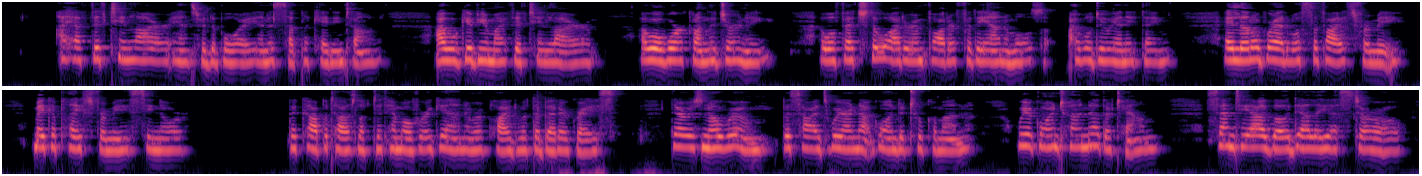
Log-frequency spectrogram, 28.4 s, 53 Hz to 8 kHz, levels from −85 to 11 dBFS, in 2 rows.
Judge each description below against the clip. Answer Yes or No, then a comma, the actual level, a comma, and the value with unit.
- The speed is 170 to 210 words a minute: Yes, average, 180 wpm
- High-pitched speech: Yes, high, 235 Hz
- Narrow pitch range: Yes, narrow, 1.9 semitones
